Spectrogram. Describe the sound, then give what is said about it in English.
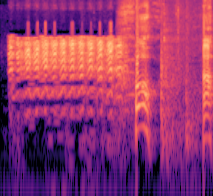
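A goat named Hazal lets out one long, quavering bleat, its wavering cry lasting about a second before a person starts talking over brief noises. “You did mention they were escape artists, didn't you?”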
